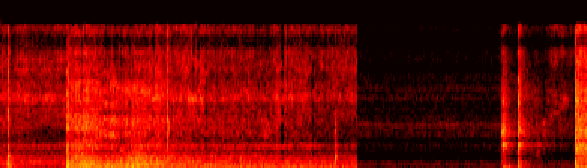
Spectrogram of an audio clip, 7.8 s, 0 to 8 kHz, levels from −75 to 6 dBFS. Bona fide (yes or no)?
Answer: no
